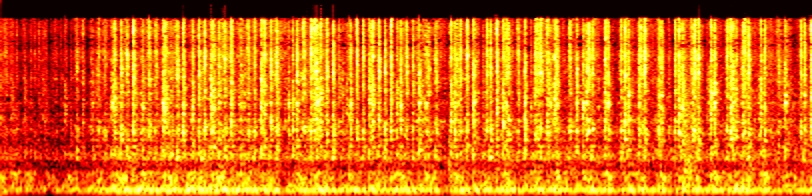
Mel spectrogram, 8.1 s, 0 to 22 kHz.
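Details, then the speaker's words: Squarebody truck small-block V8, after headers installed with silicone as gasket: even, steady engine note, quiet up front by the fan with no puffing or ticking; header flange exhaust leak fixed, running normally. "Sounds nice and quiet up front by the fan now. That's good. No more leaky flanges."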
